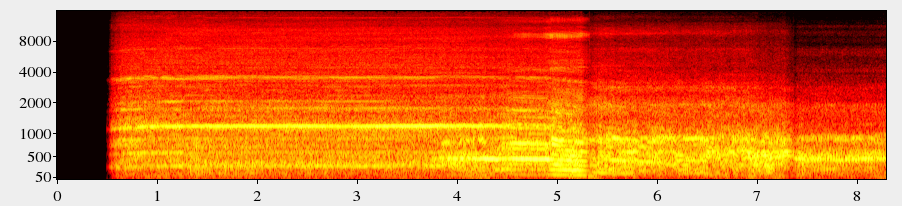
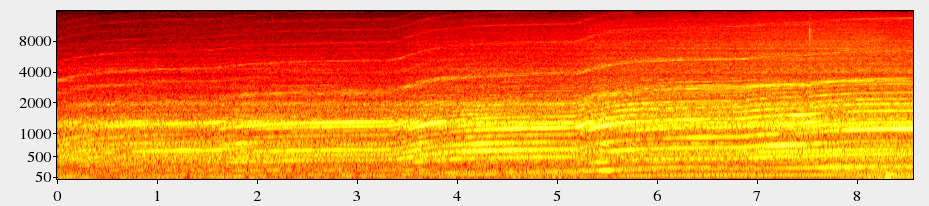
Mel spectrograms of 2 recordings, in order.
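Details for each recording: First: Mini bench drill fitted with a 10 mm wood bit, drilling a 20 mm hole in wood. The motor whine drops and wavers as the bit bites, slowing under load. Owner suspects the machine has burned out. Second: Newly assembled mini bench drill running with no load as the speed control is turned up to its highest setting. The smooth, even motor whine climbs in steps with no knocks or grinding: healthy.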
